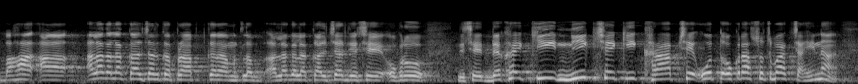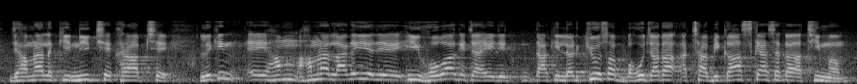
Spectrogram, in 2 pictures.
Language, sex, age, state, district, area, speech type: Maithili, male, 18-30, Bihar, Saharsa, urban, spontaneous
